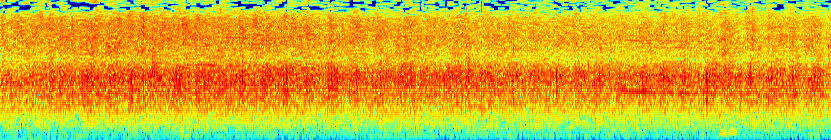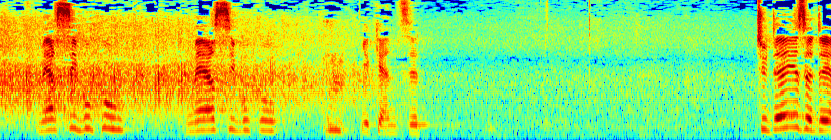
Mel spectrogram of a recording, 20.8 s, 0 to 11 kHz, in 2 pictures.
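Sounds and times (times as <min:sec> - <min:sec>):
graduating class crowd applauding: 0:00.0 - 0:15.1
speech: 0:10.9 - 0:12.1, 0:12.7 - 0:15.8, 0:19.9 - 0:20.7.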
